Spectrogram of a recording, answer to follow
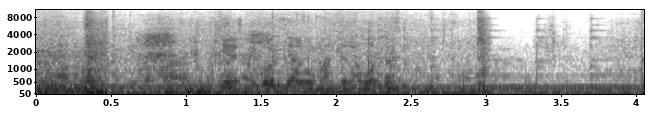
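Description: Low rumble inside an ambulance, with muffled voices and a steady low hum running under it. About three seconds in, the rumble and hiss drop away and the hum carries on.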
